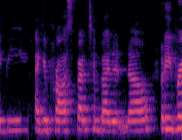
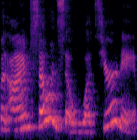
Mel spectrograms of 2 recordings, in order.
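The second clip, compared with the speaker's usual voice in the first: normal talking voice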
